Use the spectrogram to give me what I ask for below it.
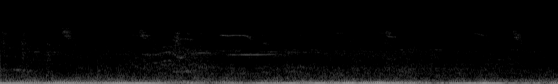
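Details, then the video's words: High, squeaky chirps from a baby hornbill, some slurred downward and one drawn-out whistle, repeated irregularly over constant low-pitched rumbling noise. "CUTE baby hornbill ( talusi )"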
